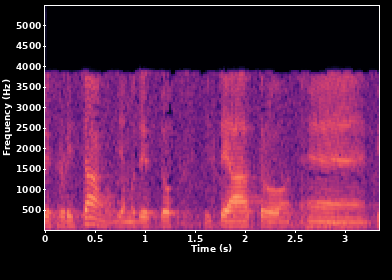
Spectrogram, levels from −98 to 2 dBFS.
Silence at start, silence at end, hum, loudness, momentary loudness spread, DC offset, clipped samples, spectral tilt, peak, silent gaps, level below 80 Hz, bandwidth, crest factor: 0 s; 0 s; none; -27 LUFS; 8 LU; under 0.1%; under 0.1%; -9 dB/octave; -6 dBFS; none; -58 dBFS; 4.1 kHz; 20 dB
